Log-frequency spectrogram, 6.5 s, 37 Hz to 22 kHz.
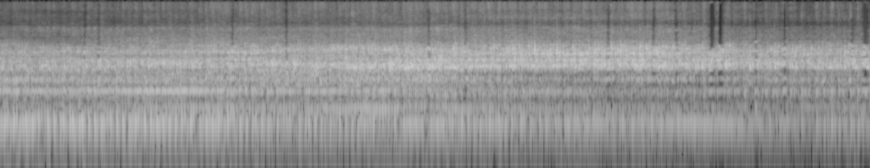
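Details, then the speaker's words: Yamaha DT50MX two-stroke restarted after a long lay-up, at steady idle with a loud, loose, uneven rattle. Owner suspects main/big-end bearings wobbling in the bottom end. "hmm well that is loud isn't it there's something like the name and bearing wobbling around"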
